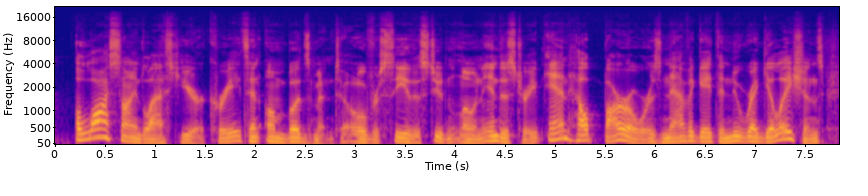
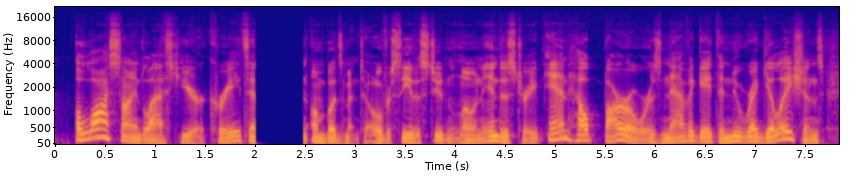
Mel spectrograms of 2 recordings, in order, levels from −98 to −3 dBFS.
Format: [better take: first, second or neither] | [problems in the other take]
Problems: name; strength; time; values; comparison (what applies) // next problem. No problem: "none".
first | audio freezing; at 2 s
